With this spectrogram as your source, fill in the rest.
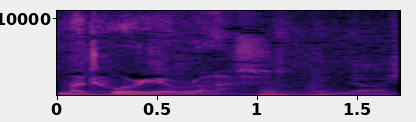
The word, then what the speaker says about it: Madhurya: Yeah, but I'm thinking of the Madhura Ras. I said it wrong before, but this is Madhurya Ras.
